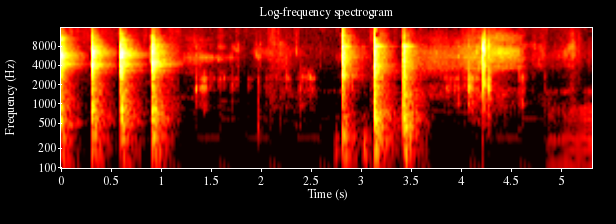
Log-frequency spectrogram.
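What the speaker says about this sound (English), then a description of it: "Couple taps with the hammer." A hammer tapping hinge pins into a newly installed door: sharp metallic taps in quick groups of three or four, separated by pauses with faint small clinks and handling noises, close and clear.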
